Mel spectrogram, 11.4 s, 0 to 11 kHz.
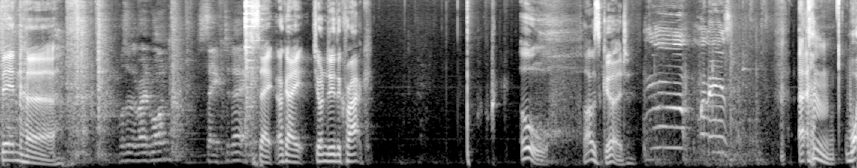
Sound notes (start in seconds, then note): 6.6 plastic ball cracks; 8.5 groans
